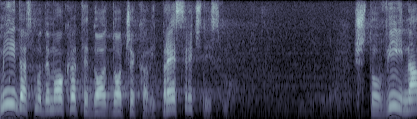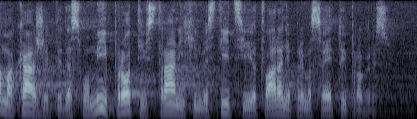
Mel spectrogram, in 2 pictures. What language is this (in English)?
Serbian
